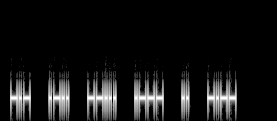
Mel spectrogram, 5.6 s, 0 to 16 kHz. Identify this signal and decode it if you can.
Morse code, heard as a keyed tone, about 27 wpm, spaced as for 16 wpm, 700 Hz. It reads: KL7JIY
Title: USA Call Signs - 3x Character Spacing - 28wpm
